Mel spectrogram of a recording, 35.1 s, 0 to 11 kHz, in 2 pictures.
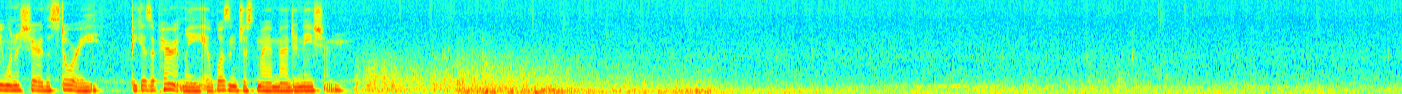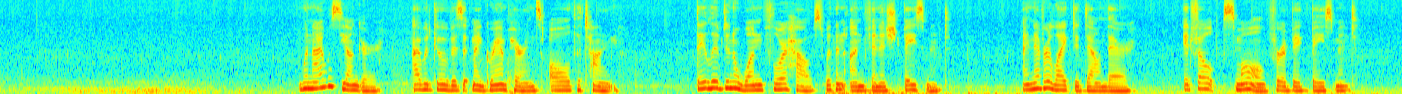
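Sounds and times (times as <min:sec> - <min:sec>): steady rain: 0:00.0 - 0:35.0
thunder rumbling: 0:02.1 - 0:35.0.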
